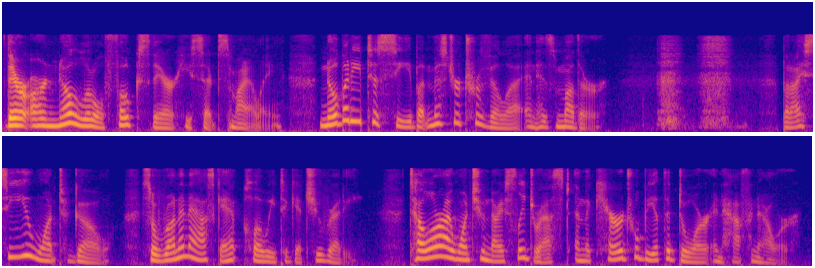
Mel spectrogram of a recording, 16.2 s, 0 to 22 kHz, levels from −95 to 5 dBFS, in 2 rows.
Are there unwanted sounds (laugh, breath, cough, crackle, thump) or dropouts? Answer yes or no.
yes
